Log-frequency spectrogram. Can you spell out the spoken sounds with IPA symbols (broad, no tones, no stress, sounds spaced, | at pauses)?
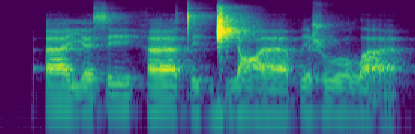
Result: ʔ æː j e s iː h æː t i ɡ͡ǁ i ʕ æː p i ʐ uː lˠ æ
